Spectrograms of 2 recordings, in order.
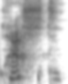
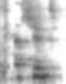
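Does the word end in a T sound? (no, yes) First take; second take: yes; no. First: The ending is pronounced as a T sound. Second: The ending is not pronounced as a T sound. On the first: The speaker calls it right. "cashed should sound like a T" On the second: The speaker calls it wrong. "and it was cached"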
